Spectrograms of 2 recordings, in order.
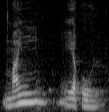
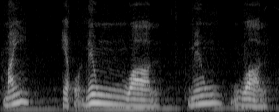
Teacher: With the nasal quality of the noon is retained, and there is idgham, which is naqis, which is incomplete idgham. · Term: partial assimilation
